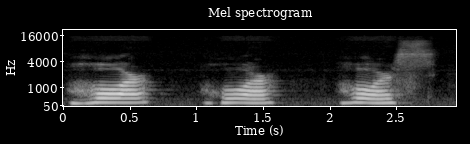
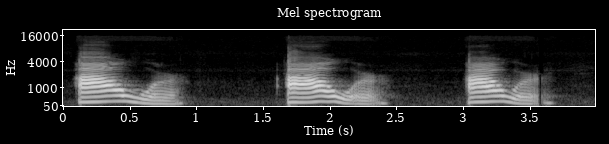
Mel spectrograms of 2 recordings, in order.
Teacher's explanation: Horse tem som de R, mas hour já tem um som de a aberto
